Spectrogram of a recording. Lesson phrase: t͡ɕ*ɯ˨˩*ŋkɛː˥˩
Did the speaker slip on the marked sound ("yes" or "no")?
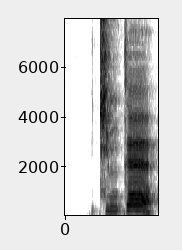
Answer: yes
